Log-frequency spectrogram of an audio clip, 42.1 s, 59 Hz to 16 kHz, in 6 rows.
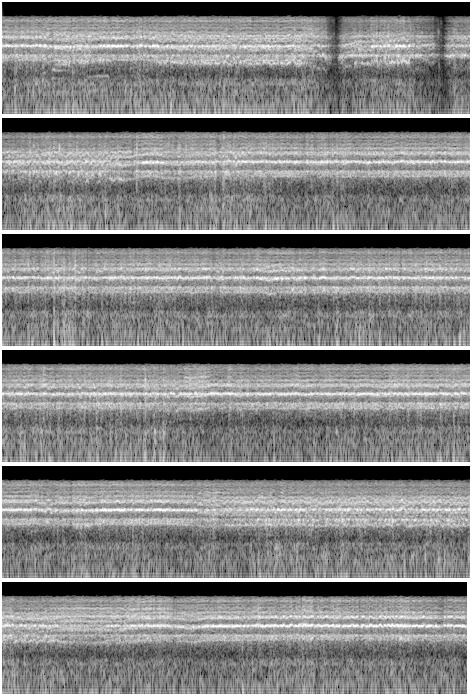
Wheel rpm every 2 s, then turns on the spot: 230, 210, 160, 130, 200, 230, 230, 230, 230, 230, 230, 230, 230, 230, 230, 230, 190, 190, 210, 240, 240.
none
